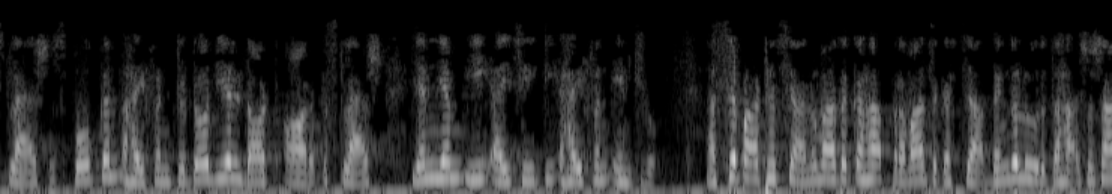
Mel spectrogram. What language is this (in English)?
Sanskrit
